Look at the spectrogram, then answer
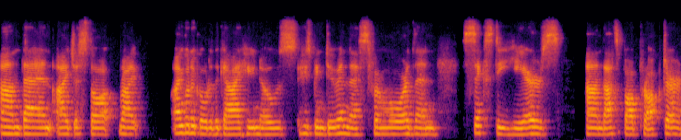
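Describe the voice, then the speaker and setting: A woman speaks with a Northern Irish accent. Her intonation stays monotone and flat. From Northern Ireland. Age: 50s. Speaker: strengths consultant. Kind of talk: interview.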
